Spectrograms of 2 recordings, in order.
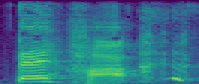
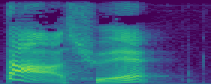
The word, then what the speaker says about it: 大学: 때하. – 근데 진짜 발음 너무 비슷했어. 그래서 비슷해요? 내가 약간 위협을 느꼈다니까요. – 네. – 때하기 뭐예요? 너무 완전 중국어 같잖아요. – 네. – 정답은 2번 따쉐.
